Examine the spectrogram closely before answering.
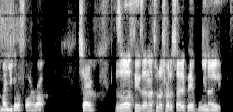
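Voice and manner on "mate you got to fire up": ordinary delivery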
